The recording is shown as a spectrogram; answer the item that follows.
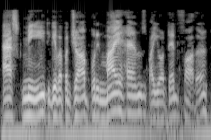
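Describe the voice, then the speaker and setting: An actor playing a stiff, defensive family attorney, earnest and self-justifying, in an old-time radio serial. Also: male voice, mid-range voice, steady tone, measured pace, sharp tone, breathy edge, dry recording. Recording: dull, dry old radio recording.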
